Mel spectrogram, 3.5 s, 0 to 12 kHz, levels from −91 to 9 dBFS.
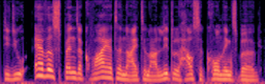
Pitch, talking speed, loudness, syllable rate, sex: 150 Hz, 220 wpm, -17 LUFS, 5.7 syllables/s, male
